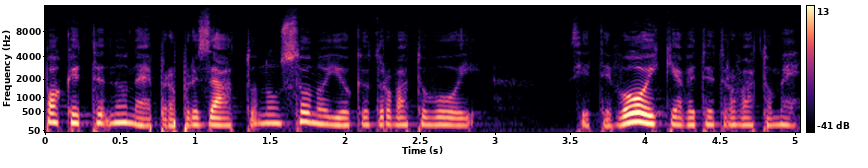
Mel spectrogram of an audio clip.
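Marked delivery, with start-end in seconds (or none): none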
